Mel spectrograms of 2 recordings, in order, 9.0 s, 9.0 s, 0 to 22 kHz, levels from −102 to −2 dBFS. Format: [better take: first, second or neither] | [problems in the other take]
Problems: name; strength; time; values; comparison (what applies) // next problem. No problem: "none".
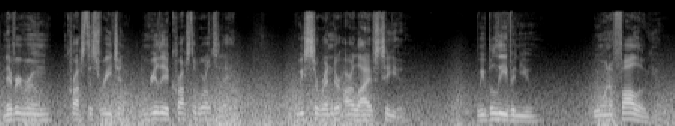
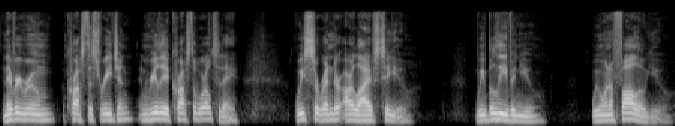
second | wind noise on the microphone; heavy; 9 dB below the speech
